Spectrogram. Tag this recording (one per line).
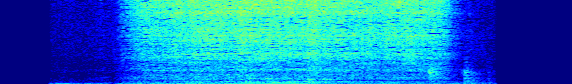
madera
arrastre
silla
